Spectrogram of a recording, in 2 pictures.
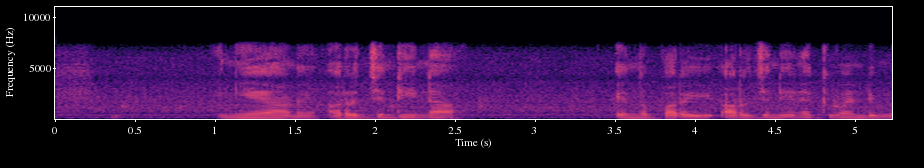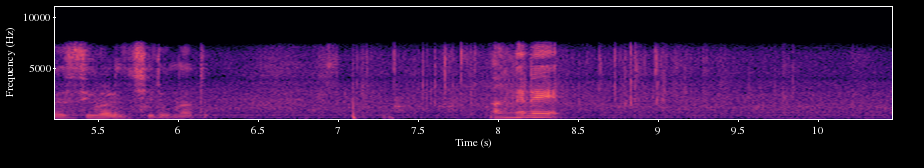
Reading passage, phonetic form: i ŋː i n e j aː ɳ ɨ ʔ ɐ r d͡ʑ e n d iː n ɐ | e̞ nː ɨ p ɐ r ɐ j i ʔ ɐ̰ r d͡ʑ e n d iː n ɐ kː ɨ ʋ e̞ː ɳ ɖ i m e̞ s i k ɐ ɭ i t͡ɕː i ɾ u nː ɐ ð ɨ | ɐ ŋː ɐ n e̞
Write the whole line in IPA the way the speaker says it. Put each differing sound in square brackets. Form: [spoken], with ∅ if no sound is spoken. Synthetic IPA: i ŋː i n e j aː ɳ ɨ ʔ ɐ r d͡ʑ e n d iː n ɐ | e̞ nː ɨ p ɐ r ɐ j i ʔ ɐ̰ r d͡ʑ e n d iː n ɐ kː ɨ ʋ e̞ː ɳ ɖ i m e̞ s i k ɐ ɭ i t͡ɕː i ɾ u nː ɐ ð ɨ | ɐ ŋː ɐ n e̞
